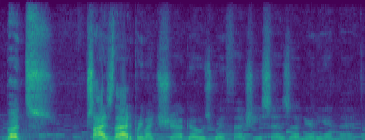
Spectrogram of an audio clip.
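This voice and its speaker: A man giving a casual, rambling spoken review in a hesitant, halting way, as if thinking aloud. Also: mid-range voice, flat delivery. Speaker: reviewer of audio series. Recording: classical music playing behind. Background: classical music.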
